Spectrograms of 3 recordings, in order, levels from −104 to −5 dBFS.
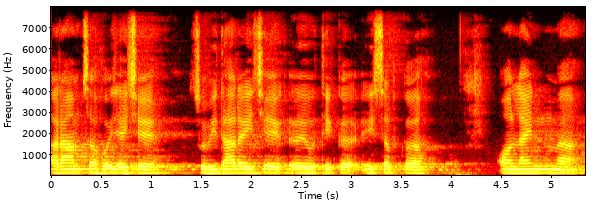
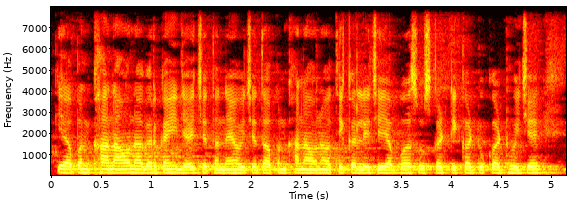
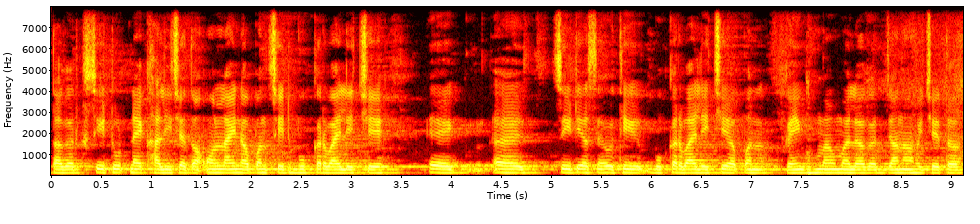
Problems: none marked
